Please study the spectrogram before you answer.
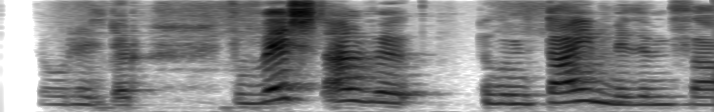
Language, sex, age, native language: Icelandic, male, 18-19, Icelandic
